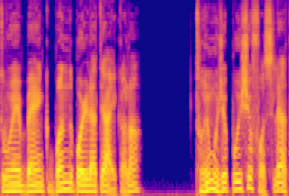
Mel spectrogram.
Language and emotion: Goan Konkani, sad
